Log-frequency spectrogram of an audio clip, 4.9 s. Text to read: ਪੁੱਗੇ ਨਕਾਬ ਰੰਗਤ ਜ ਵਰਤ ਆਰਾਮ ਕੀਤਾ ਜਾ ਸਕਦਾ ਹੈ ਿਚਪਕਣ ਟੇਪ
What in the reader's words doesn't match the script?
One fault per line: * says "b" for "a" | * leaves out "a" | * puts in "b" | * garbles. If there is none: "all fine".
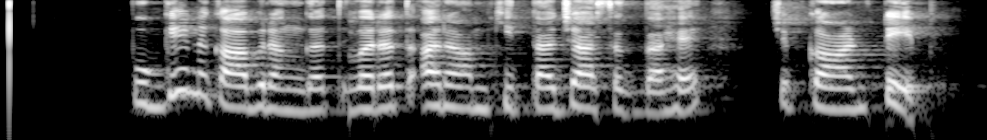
* leaves out "ਜ"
